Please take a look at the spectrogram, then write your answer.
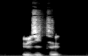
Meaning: in use; current; still used
- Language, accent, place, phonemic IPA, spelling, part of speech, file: French, France, Lyon, /y.zi.te/, usité, adjective, LL-Q150 (fra)-usité.wav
